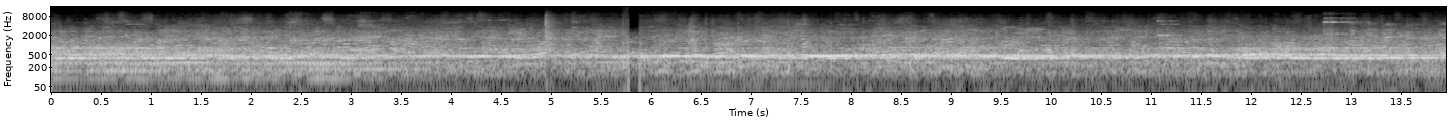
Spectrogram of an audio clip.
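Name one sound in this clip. A man talks quietly into a telephone.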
